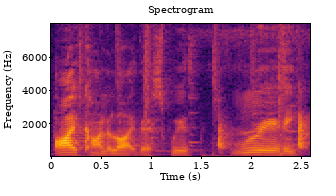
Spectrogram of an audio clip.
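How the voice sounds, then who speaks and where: A man hosting a casual cooking demonstration, hoarse from a cold, chatting enthusiastically to viewers as he cooks. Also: on the low side, animated, measured pace, lo-fi sound, over music. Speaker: cooking show host.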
